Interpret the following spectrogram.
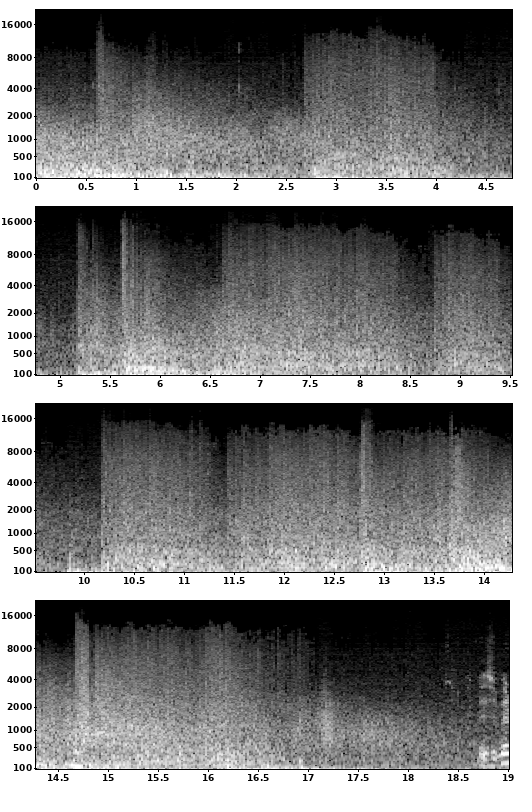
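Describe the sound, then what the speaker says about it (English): Gunfire and heavy shelling into a building in the WWII tactical wargame Combat Mission: Red Thunder, a dense continuous barrage of booms and crackling shots, loud and sustained, with brief gaps between volleys. "There's a bit of fire going into that building there."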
